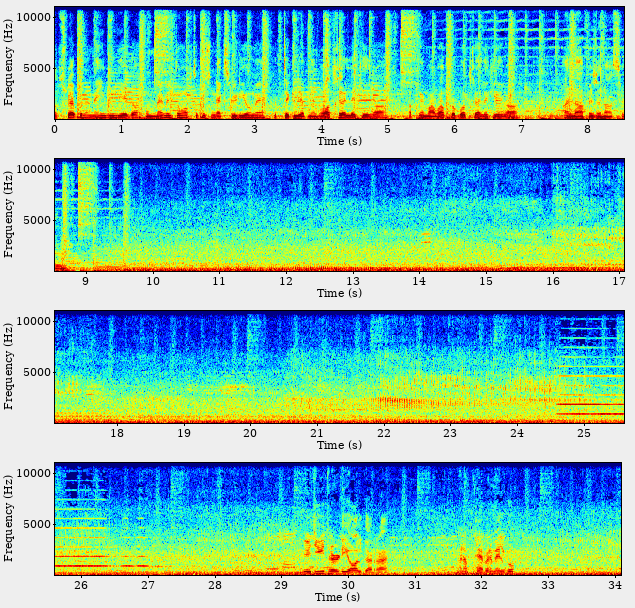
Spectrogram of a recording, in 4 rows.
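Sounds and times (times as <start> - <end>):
train horn blast: 24.2 - 27.9.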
